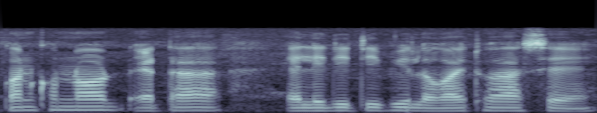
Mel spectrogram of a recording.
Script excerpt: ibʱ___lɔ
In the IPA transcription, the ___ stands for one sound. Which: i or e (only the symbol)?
i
